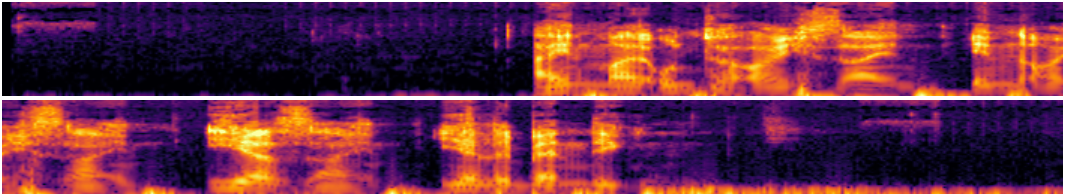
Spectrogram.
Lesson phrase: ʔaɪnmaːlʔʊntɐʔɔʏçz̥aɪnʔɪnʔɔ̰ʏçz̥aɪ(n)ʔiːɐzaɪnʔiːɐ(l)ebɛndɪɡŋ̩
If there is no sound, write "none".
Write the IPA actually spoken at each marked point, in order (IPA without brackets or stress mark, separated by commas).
n, l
